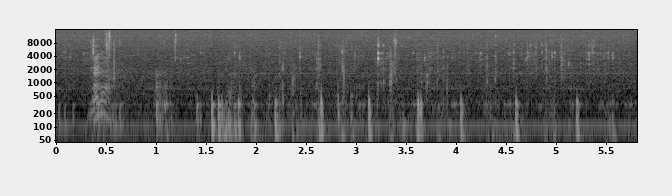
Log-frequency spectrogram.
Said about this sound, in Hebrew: אתה נותן ביס בסלמון?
